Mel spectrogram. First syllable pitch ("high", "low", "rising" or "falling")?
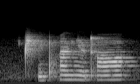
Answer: low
